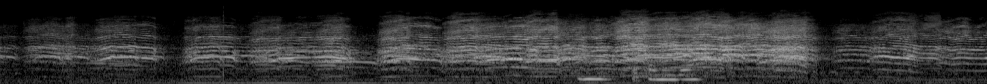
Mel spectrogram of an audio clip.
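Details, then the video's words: Flock of fifteen or more Australian ravens circling a struggling, dying raven in a Kellyville, Sydney street, 1 July 2012, calling in distress; dense chorus of loud overlapping harsh wailing caws, almost continuous, with brief low hums beneath. "Australian ravens mourning member's death"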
